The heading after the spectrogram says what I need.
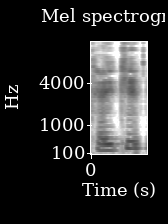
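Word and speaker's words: keiki: have or CIS um again I would pronounce it cakey so that's it um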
